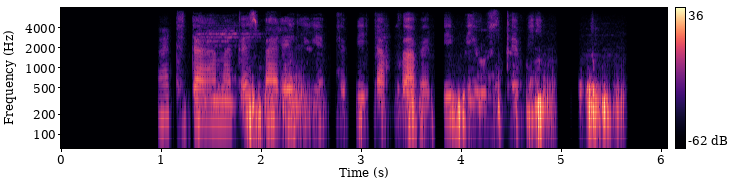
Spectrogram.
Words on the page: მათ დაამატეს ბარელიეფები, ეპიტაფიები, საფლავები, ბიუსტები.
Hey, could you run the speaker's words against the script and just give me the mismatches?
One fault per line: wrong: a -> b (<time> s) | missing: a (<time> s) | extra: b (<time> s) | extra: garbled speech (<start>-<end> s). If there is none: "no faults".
missing: ეპიტაფიები (3.1 s)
